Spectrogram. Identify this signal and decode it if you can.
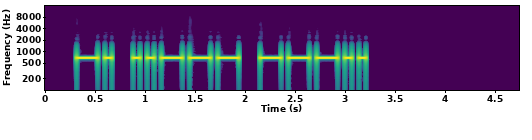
Morse code, heard as a keyed tone, about 17 wpm, 700 Hz. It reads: N28
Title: Common Cut Numbers - 3-Digit 17wpm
